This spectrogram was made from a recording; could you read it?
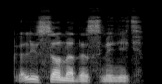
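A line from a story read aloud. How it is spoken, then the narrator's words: Angry driver. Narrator (Russian): Шофер, злобно кривясь, сказал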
